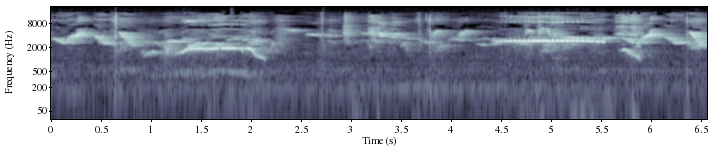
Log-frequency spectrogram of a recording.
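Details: A young ashy drongo imitating the song of a common iora: clear whistled notes sliding up then down, a long level whistle held near the end, with faint background hum.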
